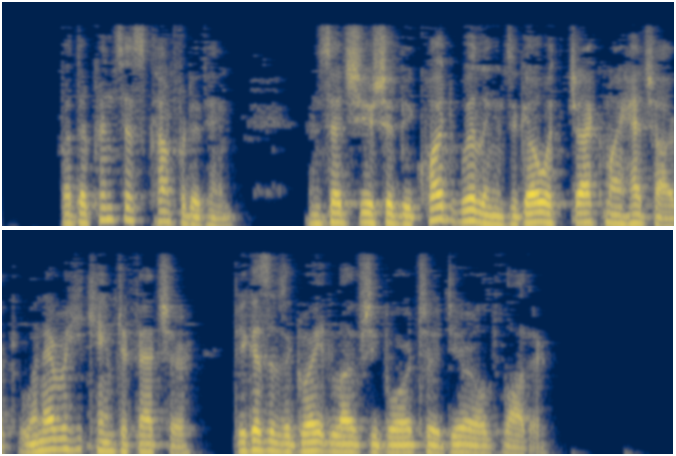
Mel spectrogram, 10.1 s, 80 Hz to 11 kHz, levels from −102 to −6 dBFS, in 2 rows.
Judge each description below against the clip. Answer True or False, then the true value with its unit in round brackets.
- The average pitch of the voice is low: True (125 Hz)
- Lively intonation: False (3.8 semitones)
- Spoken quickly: True (215 wpm)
